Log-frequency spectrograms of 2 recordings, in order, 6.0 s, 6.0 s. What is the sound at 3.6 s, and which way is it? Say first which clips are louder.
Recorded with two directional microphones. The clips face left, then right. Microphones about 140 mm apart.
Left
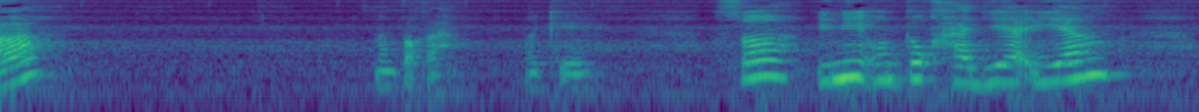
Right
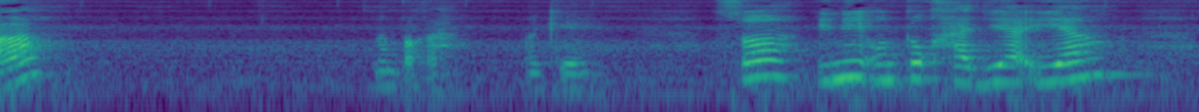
A woman's voice: even; 10° right (ahead or behind).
